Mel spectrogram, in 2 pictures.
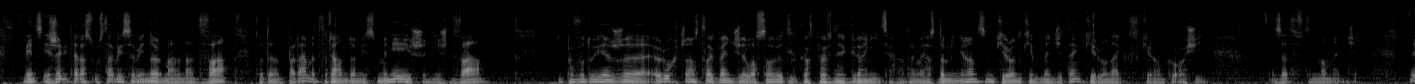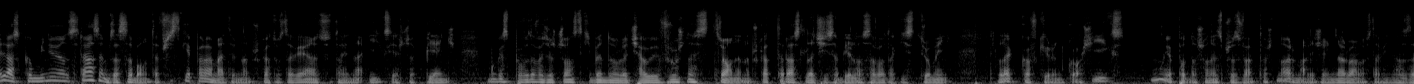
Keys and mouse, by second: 0.5 Escape, 1.5 click, 8.1 alt+a, 12.0 Escape, 17.5 click, 19.4 middle click, 20.1 alt+a, 26.8 Escape, 27.7 click.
